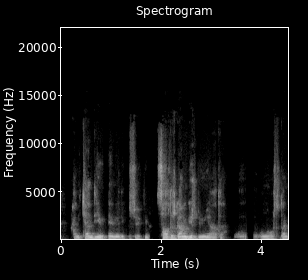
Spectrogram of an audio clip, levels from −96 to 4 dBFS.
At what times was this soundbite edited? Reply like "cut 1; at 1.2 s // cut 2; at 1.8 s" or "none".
cut 1; at 0.9 s // cut 2; at 1.4 s // cut 3; at 1.7 s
